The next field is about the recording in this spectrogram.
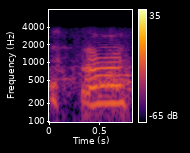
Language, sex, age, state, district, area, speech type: Maithili, female, 18-30, Bihar, Begusarai, rural, conversation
